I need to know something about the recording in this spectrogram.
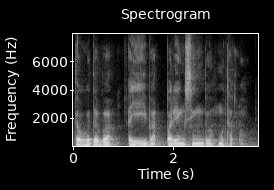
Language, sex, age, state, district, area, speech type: Manipuri, male, 30-45, Manipur, Tengnoupal, urban, read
